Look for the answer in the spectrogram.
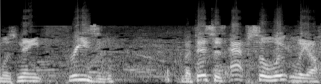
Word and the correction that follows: Friese: Randy, I believe I mispronounced his name. What were you going to say it was? – Freeze. – I was adding the extra E on the end.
